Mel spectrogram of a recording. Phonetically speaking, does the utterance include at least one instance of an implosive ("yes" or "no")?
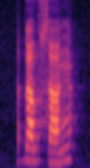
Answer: yes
